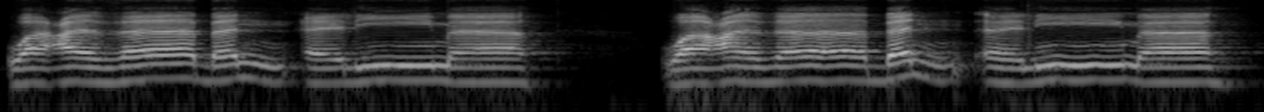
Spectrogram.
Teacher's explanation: تنوين في كلمة عذابا أتى بعدها حرف الهمزة والهمزة من حروف الإظهار تظهر كما هي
